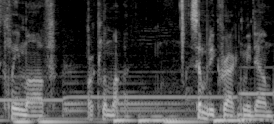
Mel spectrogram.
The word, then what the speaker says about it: Klimov: uh ellen klim klimov i always want to say klimkov uh but it's klim off or somebody cracked me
